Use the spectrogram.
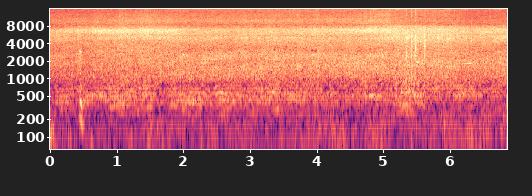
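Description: Sea waves wash steadily onto the shore at Dwarka, a continuous broadband roar of surf with wind, moderately loud and unbroken throughout, with no clear voices.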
